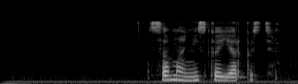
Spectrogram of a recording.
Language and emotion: Russian, neutral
